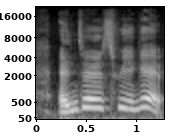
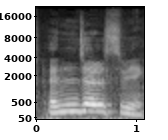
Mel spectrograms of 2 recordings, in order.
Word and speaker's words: 엔젤스윙: 네, 엔젤 스윙, 네, 대학생들이 만든 벤처 모임인데요. 엔젤 스윙입니까? 엔젤스 윙입니까? 회사 네. 소개 좀 해주세요. 네. 저희 그 엔젤 스윙은 네. 이제 그냥 엔젤 스윙이라고 발음을 하면 되고요.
